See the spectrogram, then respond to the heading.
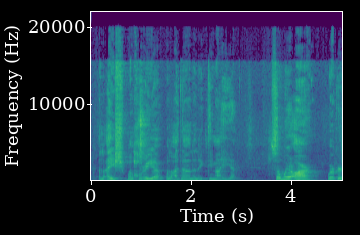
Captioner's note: speaking in foreign language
